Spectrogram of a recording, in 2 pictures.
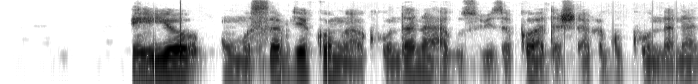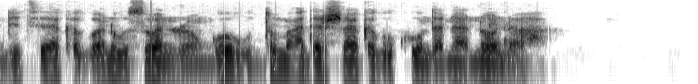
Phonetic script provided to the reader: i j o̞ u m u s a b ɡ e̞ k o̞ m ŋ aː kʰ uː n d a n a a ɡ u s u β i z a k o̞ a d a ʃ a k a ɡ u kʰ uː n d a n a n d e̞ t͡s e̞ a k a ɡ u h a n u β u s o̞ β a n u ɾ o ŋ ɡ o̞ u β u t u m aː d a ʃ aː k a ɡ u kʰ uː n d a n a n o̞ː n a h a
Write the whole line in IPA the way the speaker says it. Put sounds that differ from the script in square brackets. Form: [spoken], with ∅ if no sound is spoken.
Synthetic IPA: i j o̞ u m u s a b [ɟ] e̞ k o̞ m ŋ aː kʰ uː n d a n a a ɡ u s u β i z a k o̞ a d a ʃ a k a ɡ u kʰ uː n d a n a n d e̞ t͡s e̞ a k a ɡ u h a n u β u s o̞ β a n u ɾ o ŋ ɡ o̞ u β u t u m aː d a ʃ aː k a ɡ u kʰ uː n d a n a n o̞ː n a h a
